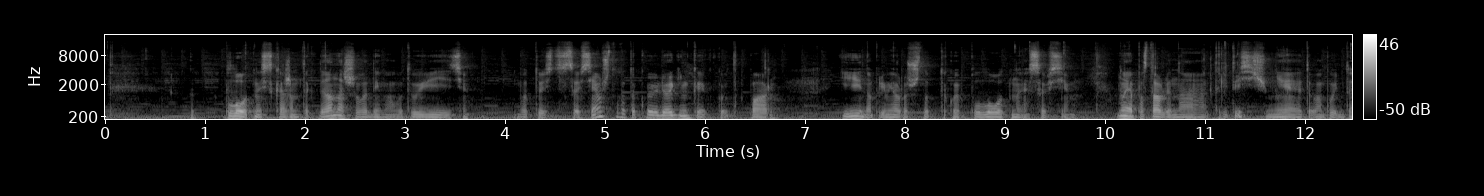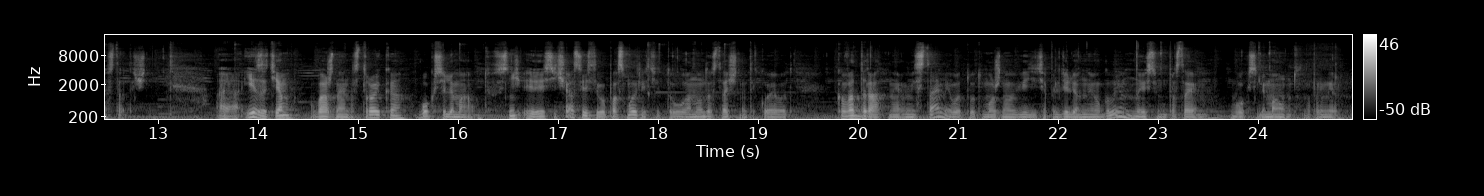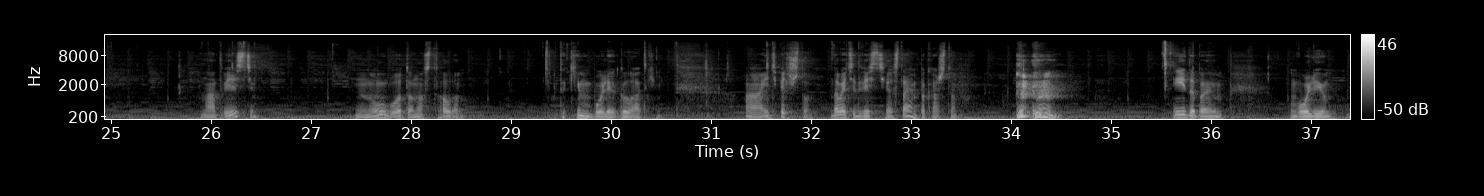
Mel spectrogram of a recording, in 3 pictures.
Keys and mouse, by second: 26.0 0, 31.3 KP_0.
